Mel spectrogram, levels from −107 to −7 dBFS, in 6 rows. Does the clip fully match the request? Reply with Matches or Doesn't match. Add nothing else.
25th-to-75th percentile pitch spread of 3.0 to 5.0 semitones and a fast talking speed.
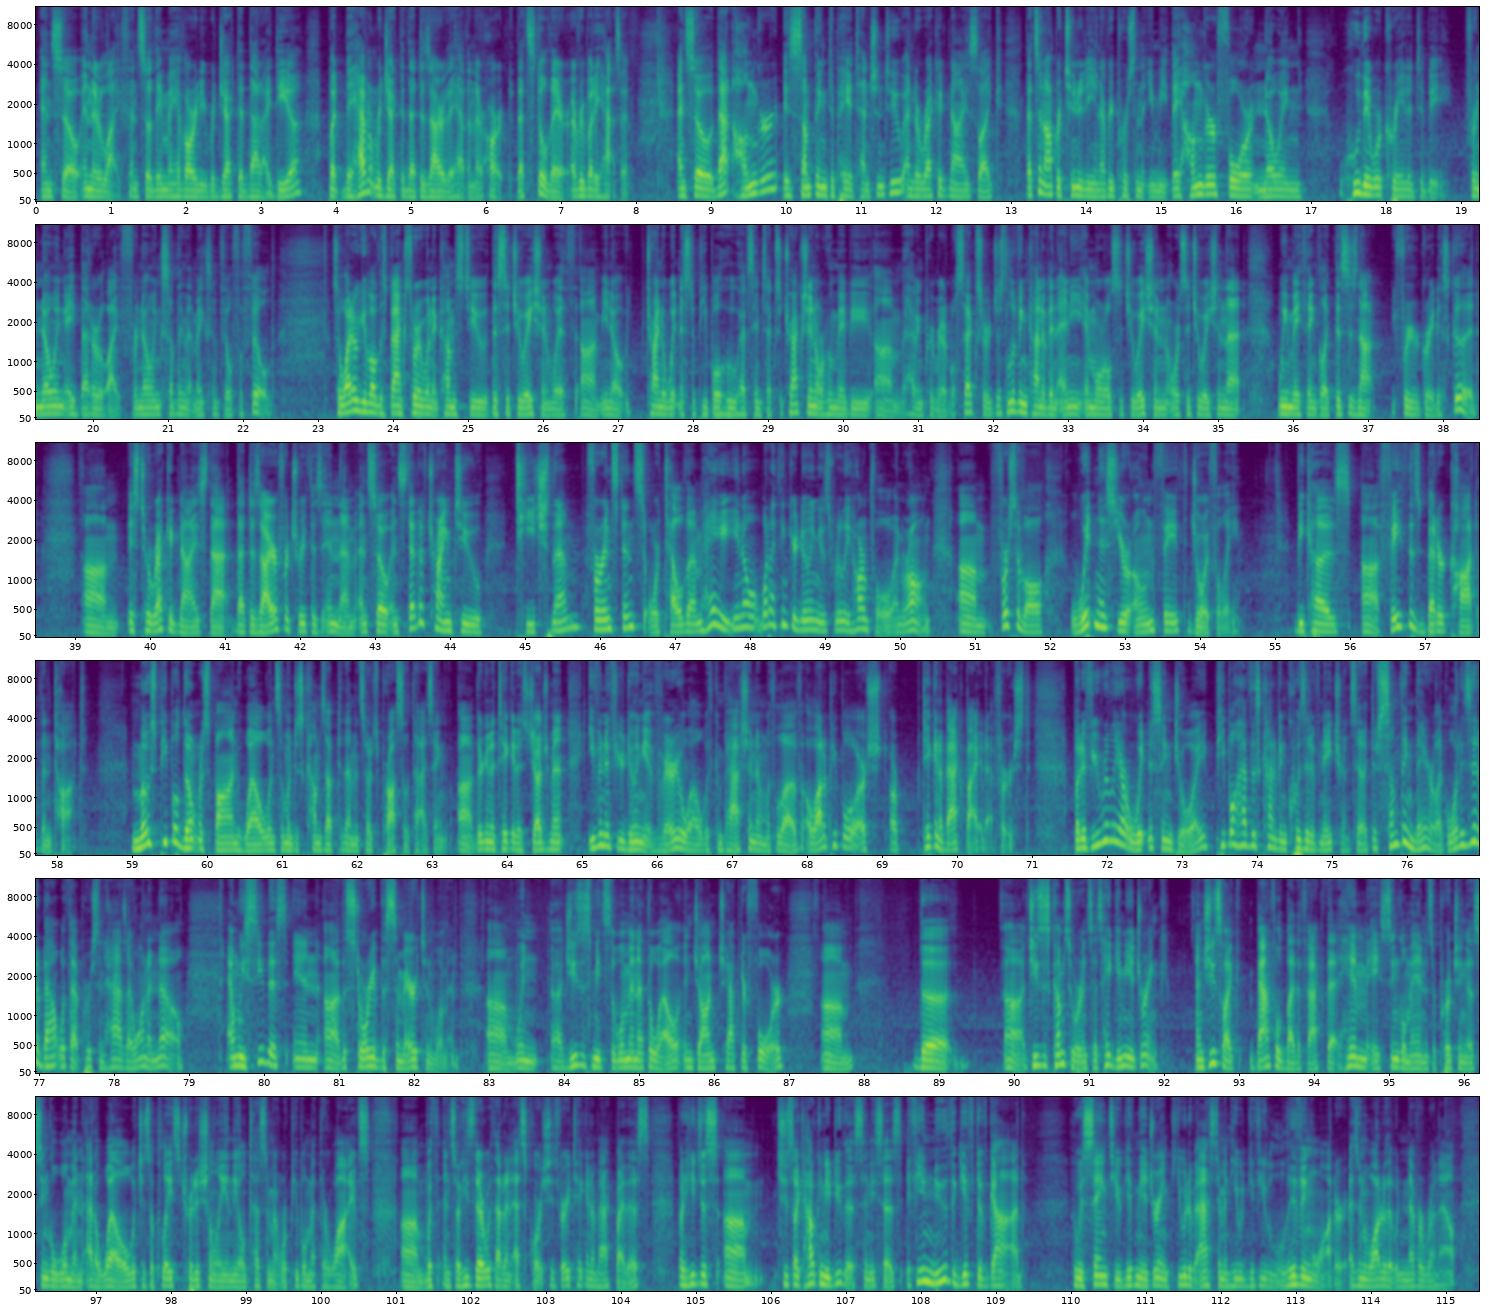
Matches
